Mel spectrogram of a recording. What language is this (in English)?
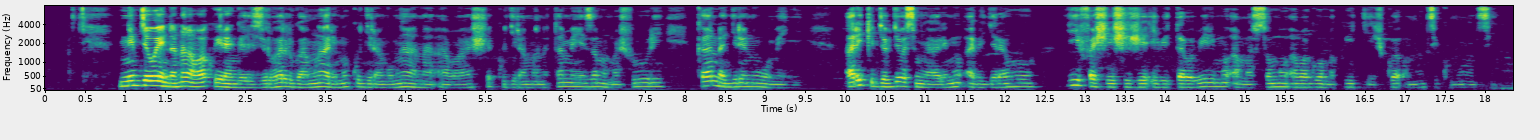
Kinyarwanda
